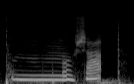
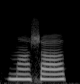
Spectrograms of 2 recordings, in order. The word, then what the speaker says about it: Maushop: Sorry, I keep thinking you're saying Moshop, but you're not saying... – Well, it's spelled M-A-U-S-H-O-P. – Moshop. – Moshop.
